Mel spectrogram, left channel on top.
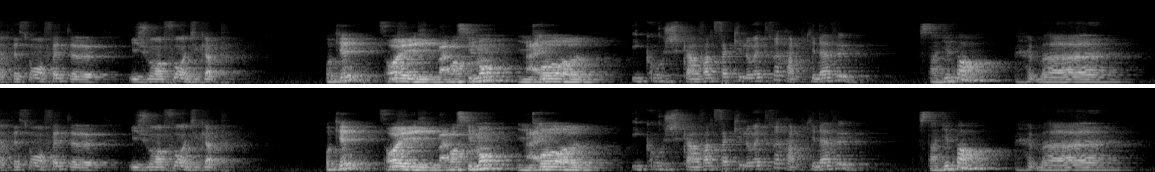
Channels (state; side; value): normal; both; correlation 0.87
